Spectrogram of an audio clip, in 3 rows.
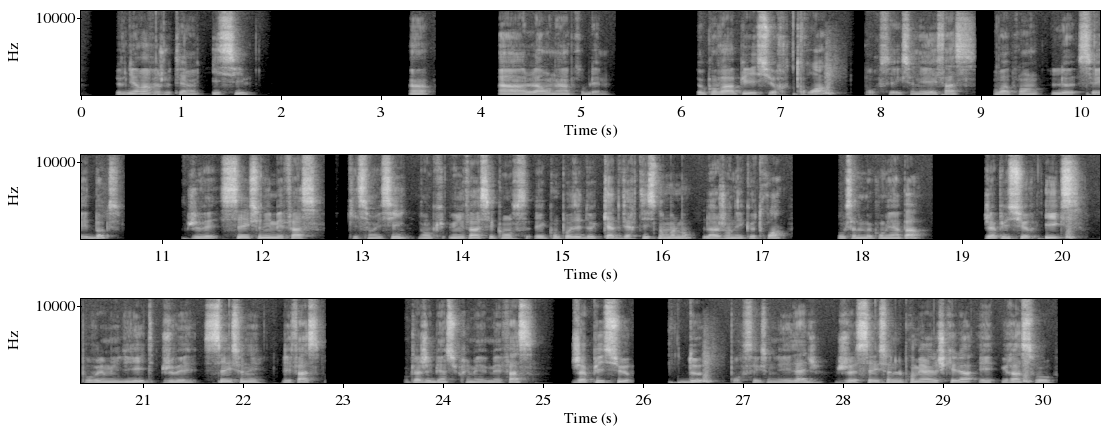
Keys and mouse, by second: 0.8 click, 7.1 3, 19.6 x, 26.3 2.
